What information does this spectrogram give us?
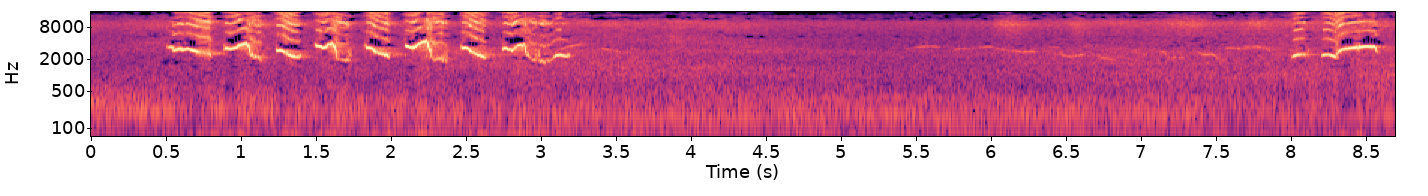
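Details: Oriental magpie-robin song played to provoke fighting: a fast series of loud, high, sweeping whistled phrases for about three seconds, a long quiet gap with faint distant twitters, then another short burst of bright whistles at the end.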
